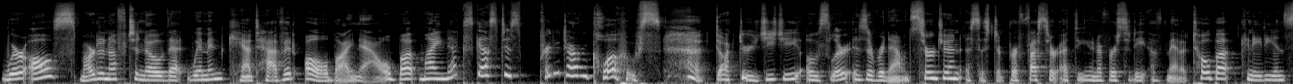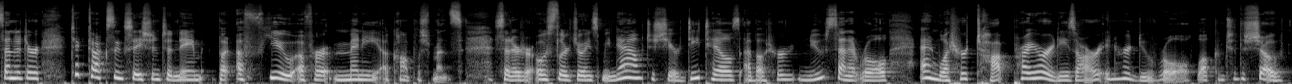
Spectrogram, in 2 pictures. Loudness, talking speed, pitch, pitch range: -18 LUFS, 175 wpm, 230 Hz, 200-275 Hz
